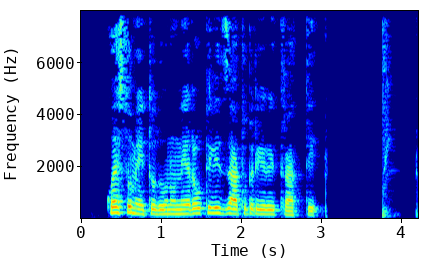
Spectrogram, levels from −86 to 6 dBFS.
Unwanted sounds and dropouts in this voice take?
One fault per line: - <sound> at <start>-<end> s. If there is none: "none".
- thud at 3.8-4.0 s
